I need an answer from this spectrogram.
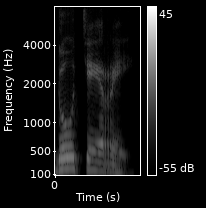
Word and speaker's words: docere: dari bahasa Latin docere ee pelafalan eh Latin itu letterl seperti tertulis ya.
